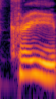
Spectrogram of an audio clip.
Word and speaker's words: Gris: Is it gris or is it gris? Because I feel like it can't be gris. It's gris because it's about the color gray, right?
